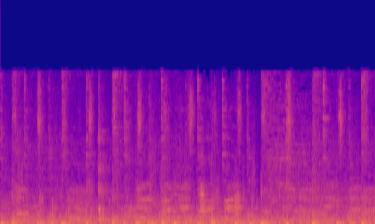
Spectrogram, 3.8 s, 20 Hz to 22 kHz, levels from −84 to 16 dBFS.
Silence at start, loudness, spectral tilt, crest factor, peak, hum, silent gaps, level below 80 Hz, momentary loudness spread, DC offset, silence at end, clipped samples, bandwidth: 0 s; -23 LUFS; -5 dB/octave; 14 dB; -8 dBFS; none; none; -32 dBFS; 2 LU; under 0.1%; 0 s; under 0.1%; 15.5 kHz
